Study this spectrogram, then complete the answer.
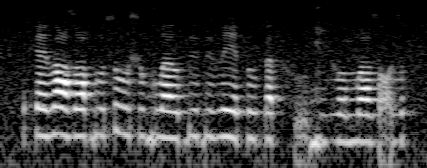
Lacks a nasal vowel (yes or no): yes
